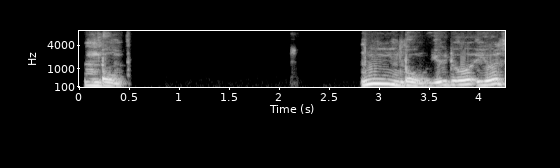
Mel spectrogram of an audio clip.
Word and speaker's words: mbu: But the real pronunciation is mbu. There's no U before the M.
